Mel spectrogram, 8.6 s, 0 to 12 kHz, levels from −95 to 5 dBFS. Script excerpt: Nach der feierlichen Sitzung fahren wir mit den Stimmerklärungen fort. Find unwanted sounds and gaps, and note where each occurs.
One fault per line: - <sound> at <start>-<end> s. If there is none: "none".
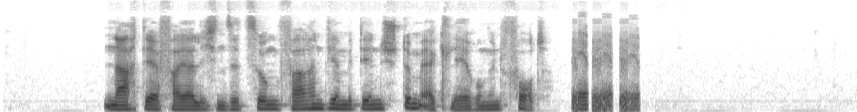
- laugh at 5.7-6.4 s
